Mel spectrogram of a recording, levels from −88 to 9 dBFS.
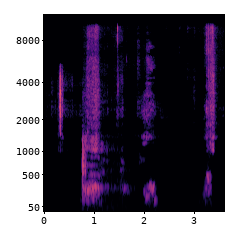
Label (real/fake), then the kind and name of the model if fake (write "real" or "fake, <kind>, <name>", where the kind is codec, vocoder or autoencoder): real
